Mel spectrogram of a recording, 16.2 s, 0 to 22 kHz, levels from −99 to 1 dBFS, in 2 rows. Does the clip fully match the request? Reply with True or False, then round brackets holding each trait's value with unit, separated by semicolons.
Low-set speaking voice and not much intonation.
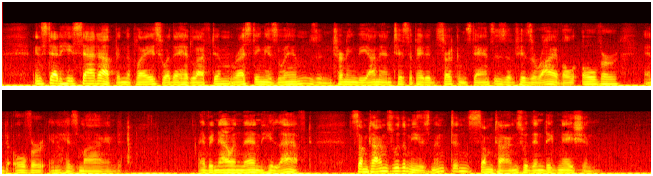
False (100 Hz; 3.1 semitones)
